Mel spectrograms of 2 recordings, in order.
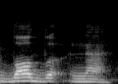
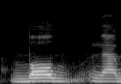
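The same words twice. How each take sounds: First: The consonant bounces with a hard echo. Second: The consonant stops softly without bouncing. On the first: The speaker calls it wrong. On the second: The speaker calls it right.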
